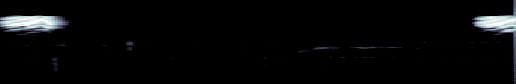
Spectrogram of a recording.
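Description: A Brambling gives two harsh, buzzy, wheezing notes about three seconds apart, each lasting under half a second, with silence between.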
